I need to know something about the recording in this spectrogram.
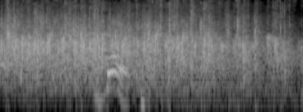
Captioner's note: applause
